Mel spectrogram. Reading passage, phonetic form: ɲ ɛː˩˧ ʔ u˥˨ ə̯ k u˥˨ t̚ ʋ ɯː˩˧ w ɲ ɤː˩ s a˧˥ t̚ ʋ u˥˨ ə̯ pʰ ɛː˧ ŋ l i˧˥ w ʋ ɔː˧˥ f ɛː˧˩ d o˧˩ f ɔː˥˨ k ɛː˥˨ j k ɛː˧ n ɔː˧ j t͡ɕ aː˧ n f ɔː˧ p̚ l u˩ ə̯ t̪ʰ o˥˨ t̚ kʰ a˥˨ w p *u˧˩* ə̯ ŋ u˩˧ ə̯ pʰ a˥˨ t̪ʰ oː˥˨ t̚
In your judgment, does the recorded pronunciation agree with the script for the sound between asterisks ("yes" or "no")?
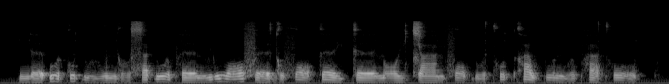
no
